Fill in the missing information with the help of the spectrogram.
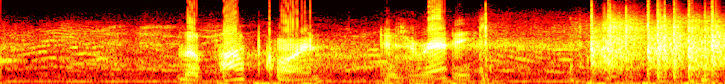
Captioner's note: man On PA; popcorn popping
